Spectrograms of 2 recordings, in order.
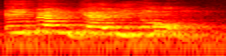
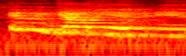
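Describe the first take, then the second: First: The word is said with a French-style pronunciation. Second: The word is said with a standard English pronunciation. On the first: "The proper pronunciation is actually Evangelion" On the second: "I will use the standard English pronunciation"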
